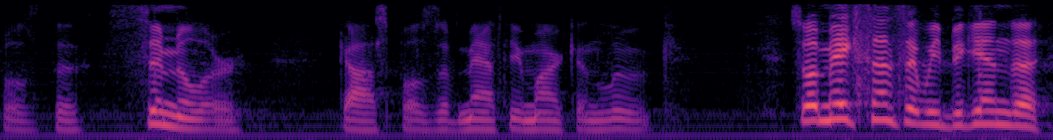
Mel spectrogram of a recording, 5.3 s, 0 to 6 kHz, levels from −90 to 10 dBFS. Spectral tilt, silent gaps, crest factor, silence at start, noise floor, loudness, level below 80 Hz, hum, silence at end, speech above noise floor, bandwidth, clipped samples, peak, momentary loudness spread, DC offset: -7.5 dB/octave; none; 22 dB; 0 s; -69 dBFS; -33 LUFS; -70 dBFS; none; 0.05 s; 34 dB; 5.8 kHz; under 0.1%; -14 dBFS; 24 LU; under 0.1%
